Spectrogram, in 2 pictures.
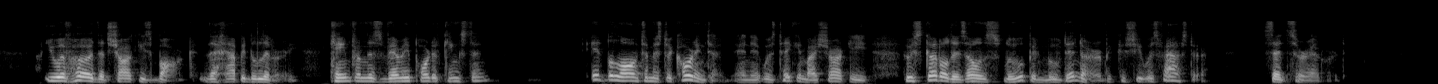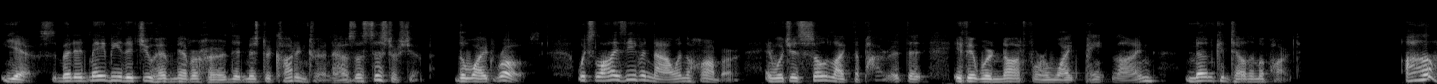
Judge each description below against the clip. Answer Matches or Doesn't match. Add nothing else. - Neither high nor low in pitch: Matches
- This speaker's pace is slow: Doesn't match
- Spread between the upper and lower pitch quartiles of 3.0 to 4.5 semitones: Doesn't match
